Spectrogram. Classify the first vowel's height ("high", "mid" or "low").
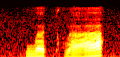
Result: low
